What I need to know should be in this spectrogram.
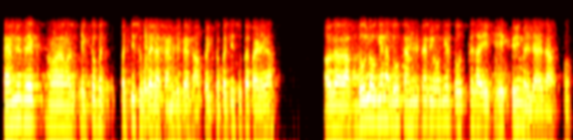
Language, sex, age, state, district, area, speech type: Hindi, male, 18-30, Rajasthan, Jodhpur, urban, conversation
